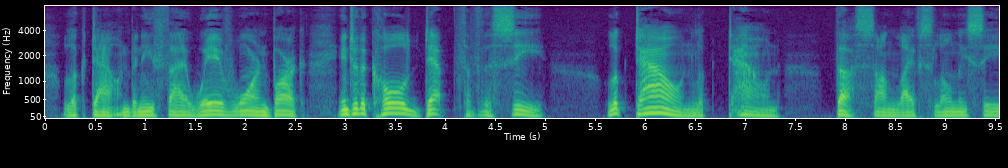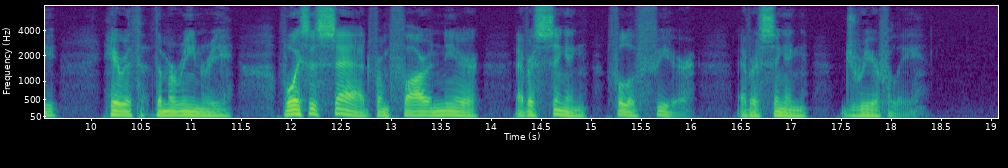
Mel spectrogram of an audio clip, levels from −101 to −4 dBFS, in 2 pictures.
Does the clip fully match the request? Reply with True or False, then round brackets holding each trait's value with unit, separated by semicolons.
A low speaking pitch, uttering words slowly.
True (90 Hz; 125 wpm)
